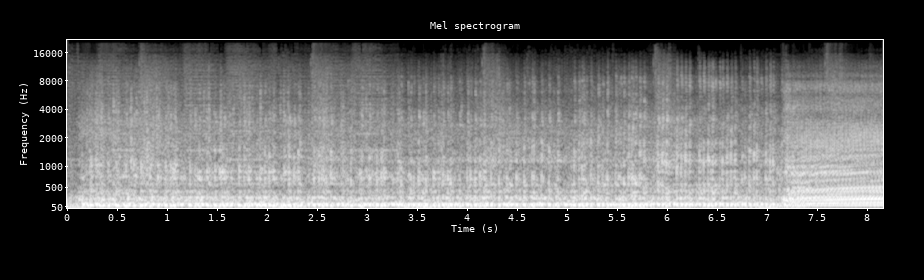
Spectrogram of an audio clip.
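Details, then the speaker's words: Drag-race car launching at the strip: loud, ragged, uneven roar under full throttle, then revs fall off as the driver lifts to avoid blowing the engine; rough running under load after technical problems, cause unknown. "uh oh something's wrong with the car she doesn't sound right and i can see brandon through the windshield he is not happy"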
